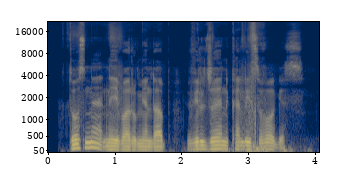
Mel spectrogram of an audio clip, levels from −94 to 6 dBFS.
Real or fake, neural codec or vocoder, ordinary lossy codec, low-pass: real; none; none; none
